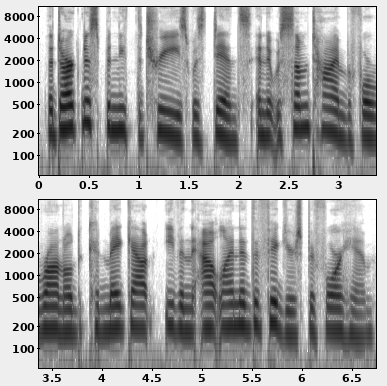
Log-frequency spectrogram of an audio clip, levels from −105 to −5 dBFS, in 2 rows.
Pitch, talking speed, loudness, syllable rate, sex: 190 Hz, 225 wpm, -23 LUFS, 6.0 syllables/s, female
